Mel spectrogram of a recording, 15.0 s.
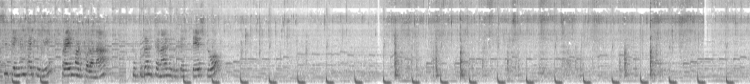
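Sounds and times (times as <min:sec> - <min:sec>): coconut sizzling in a pan: 0:00.0 - 0:15.0
steel spoon scraping a pan: 0:07.8 - 0:14.0.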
